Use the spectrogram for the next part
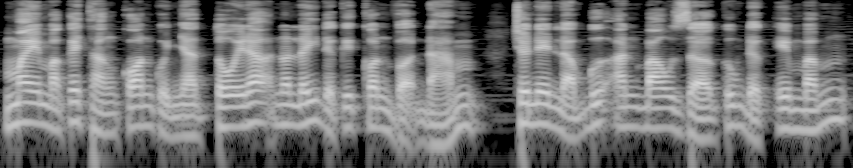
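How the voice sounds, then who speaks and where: A man voicing a shrill, gossiping older woman guest in a spoken ghost story. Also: animated, fairly quick, soft background music, lightly acted.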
